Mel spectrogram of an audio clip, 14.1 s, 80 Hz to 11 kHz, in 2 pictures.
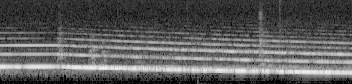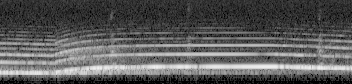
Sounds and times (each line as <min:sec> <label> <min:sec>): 0:00.0 Flood Siren 0:14.0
